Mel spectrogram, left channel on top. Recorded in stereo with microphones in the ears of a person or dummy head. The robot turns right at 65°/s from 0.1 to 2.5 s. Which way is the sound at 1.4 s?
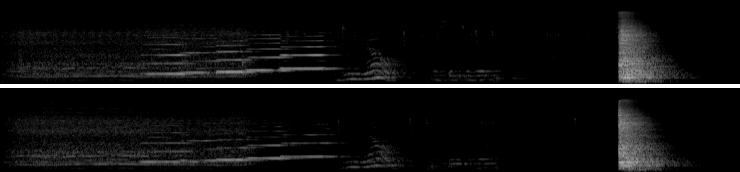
20° right.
